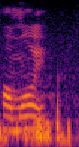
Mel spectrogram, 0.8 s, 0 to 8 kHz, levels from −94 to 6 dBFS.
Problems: constant background noise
